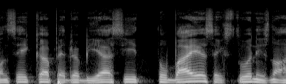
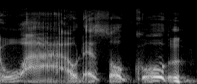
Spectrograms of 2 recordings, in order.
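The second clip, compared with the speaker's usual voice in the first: much higher, slow gushing wow; excited wow; much slower than usual. Retold or imitated. City boy hearing of a crocodile in a flooded house, excited. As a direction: gush like a kid hearing wild news. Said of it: "I get excited".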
